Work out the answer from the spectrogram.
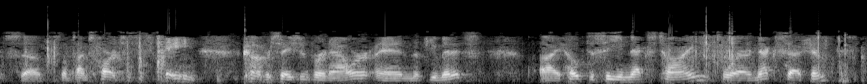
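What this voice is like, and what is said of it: Strained, hoarse, fading voice. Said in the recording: “I'm sorry I was losing my voice there.”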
